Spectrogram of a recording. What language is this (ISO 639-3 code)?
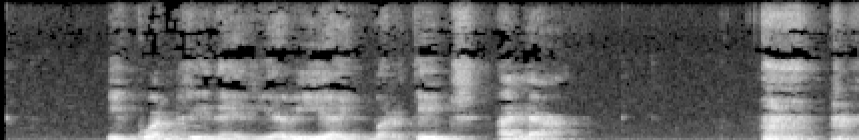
cat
